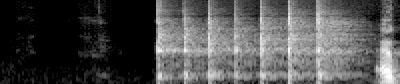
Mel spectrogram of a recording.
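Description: A quick run of sharp plastic clicks, about eight a second, lasting about a second and starting near the middle: a food processor's bowl and lid being handled and clicked into place.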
